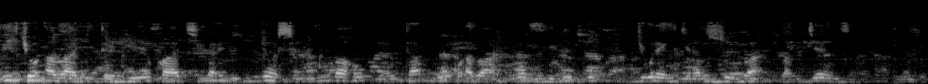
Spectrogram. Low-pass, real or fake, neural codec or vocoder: 7.2 kHz; real; none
